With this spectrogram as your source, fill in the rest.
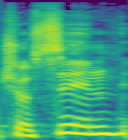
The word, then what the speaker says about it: Chosin: of the Korean Peninsula the name Chosin is the Japanese pronunciation of the Korean place named Chang Jin and the name stuck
